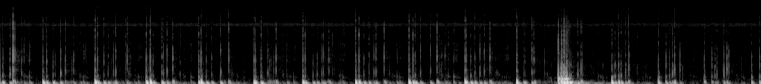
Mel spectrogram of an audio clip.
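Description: A round, hollow, thin-walled green plastic lid or bowl is held in both hands and tapped with fingertips and nails. The taps come as quick, irregular clusters of dull, low, hollow knocks that die away almost at once. A faint, steady high tone runs underneath.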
